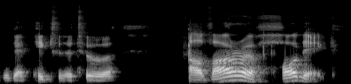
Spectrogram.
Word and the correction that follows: Hodeg: or Hodge rather, is how he likes to be pronounced.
